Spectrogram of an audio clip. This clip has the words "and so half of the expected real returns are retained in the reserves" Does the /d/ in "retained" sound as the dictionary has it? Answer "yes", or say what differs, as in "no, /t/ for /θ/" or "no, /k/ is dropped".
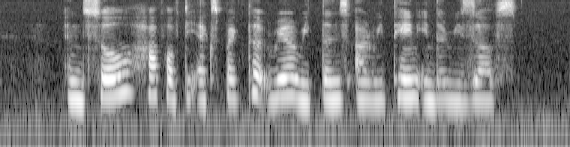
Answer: no, /d/ is dropped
